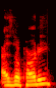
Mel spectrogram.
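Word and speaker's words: Azzopardi: cannot yeah so for the pronunciation guide is a z z o p a r d i so um yeah that that that's how we pronounce that one yeah yeah um but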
